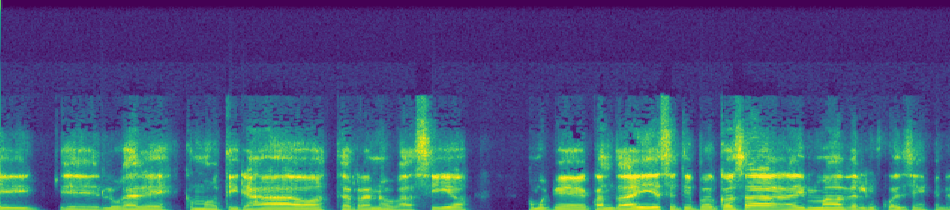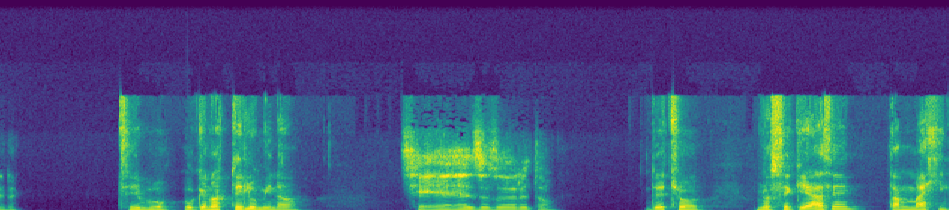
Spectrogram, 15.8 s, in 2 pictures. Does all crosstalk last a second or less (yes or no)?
yes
